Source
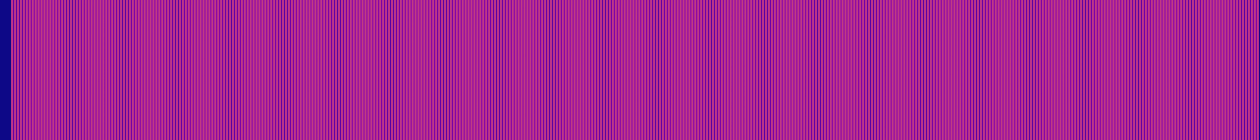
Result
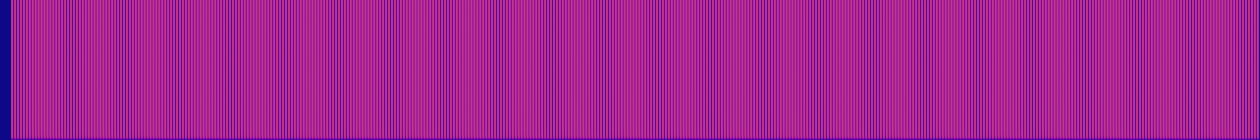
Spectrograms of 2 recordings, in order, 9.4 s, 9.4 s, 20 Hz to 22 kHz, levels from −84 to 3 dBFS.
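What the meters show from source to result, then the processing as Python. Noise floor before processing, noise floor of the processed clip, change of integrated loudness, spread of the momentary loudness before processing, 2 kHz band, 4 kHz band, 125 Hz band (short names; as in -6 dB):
-75 dBFS, -59 dBFS, 0.0 dB, 0 LU, 0.0 dB, 0.0 dB, under -35 dB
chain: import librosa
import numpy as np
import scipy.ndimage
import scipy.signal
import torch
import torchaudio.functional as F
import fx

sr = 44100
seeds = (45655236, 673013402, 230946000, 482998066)

y = scipy.signal.sosfilt(scipy.signal.butter(4, 460.0, 'highpass', fs=sr, output='sos'), x)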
